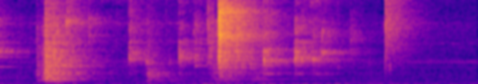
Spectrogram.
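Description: Clinks and scrapes of a metal utensil against a pan as spices temper in ghee, a few sharp knocks with a faint sizzling hiss underneath, no voices.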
